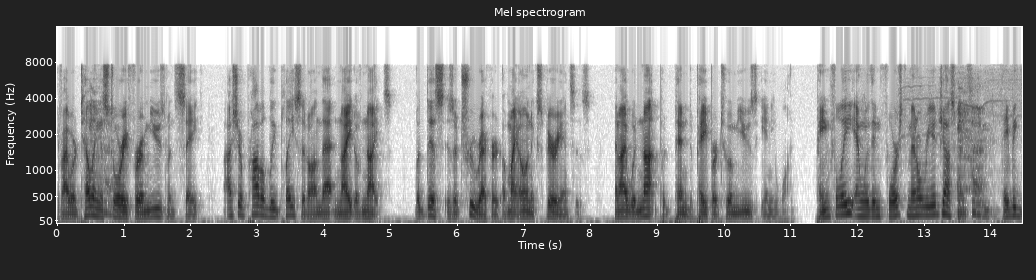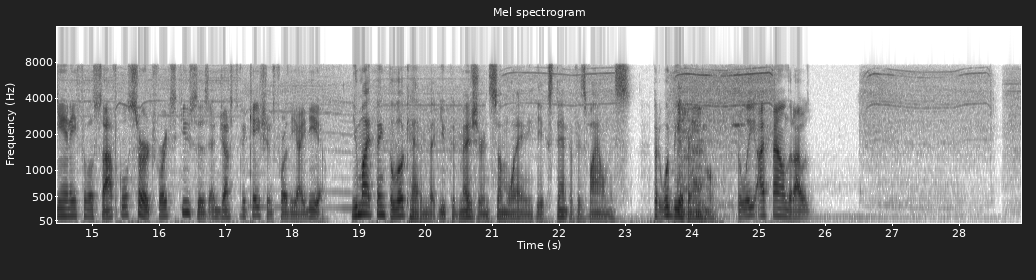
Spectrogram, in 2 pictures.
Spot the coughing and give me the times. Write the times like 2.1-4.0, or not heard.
0.5-1.1, 13.5-14.1, 23.8-24.4.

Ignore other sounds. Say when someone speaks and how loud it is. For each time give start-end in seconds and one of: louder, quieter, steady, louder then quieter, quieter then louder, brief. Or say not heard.
0.0-25.8 steady.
